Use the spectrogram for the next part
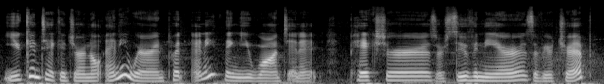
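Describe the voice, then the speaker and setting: A woman's voice: fairly low pitch, lively intonation, normal speed. A woman voicing a timid, studious young male mouse in a storybook, speaking in an earnest, hesitant way. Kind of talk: storybook character voice.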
